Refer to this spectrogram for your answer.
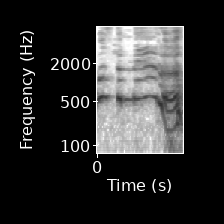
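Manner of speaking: very high infant-directed voice. Teasing the other speaker on camera: put-on baby talk. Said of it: "Like they talk to them little babies".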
